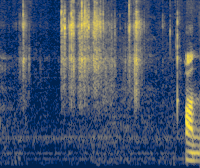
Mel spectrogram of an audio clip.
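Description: Small game stones clicking and rattling against each other inside a cloth drawstring bag as a hand rummages through it; a few faint, scattered clinks.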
